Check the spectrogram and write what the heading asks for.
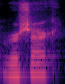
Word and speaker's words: Rorschach: And I think this game is like a Rorschach test. Is that how you say it? – Yeah, Rorschach.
